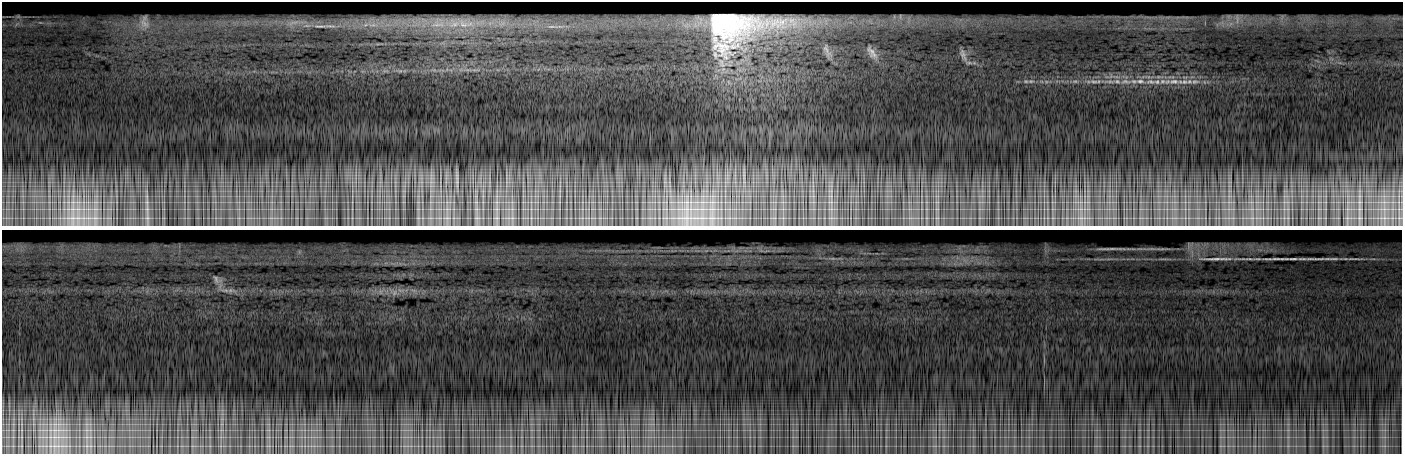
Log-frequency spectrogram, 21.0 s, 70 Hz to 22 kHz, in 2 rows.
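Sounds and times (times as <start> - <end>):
bus passing: 0.0 - 21.0
city street traffic rumble: 0.0 - 21.0
air brakes hissing: 0.9 - 9.4.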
